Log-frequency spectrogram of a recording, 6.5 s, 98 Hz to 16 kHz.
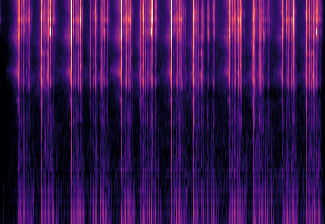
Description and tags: handle gear REVERSE
For this, I took my original recording of the ice cream scoop, and used the Reverse feature in Logic to play this sound backwards.
noise, MTC500-M002-s14, backwards, repetition, scoop, squeeze, mechanical, ice-cream, machine, gear, manipulated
